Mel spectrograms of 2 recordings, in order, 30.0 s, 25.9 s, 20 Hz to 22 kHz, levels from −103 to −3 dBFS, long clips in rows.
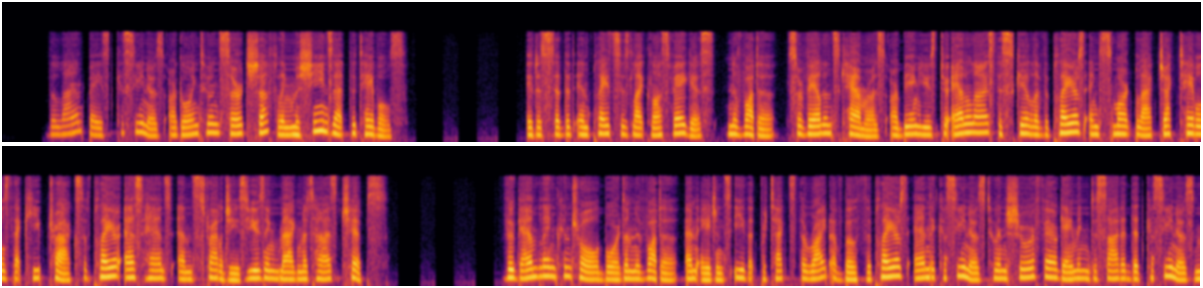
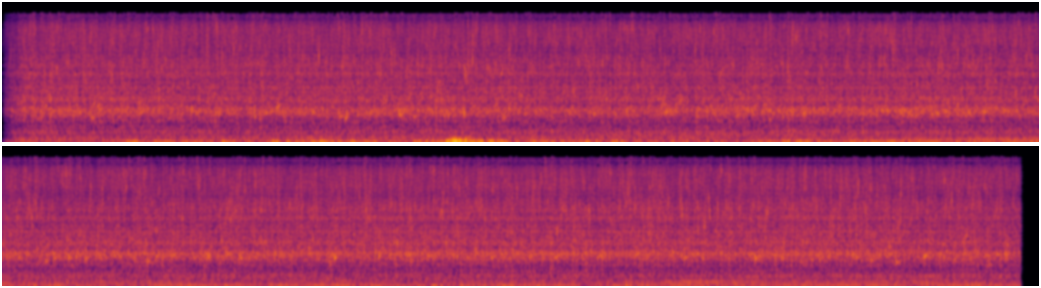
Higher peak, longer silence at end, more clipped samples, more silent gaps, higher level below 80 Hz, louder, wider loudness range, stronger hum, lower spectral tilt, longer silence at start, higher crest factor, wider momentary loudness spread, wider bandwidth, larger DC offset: first, -2 dBFS vs -12 dBFS; second, 0 s vs 0.25 s; neither; first, 5.18-5.51 s, 5.71-5.93 s, 6.21-6.43 s, 19.93-20.21 s, 20.40-20.63 s, 20.91-21.13 s vs none; second, -52 dBFS vs -44 dBFS; first, -19 LUFS vs -35 LUFS; first, 4 LU vs 1 LU; neither; first, -5.5 dB/octave vs -1 dB/octave; first, 0.6 s vs 0 s; about the same, 18 dB vs 22 dB; first, 7 LU vs 2 LU; second, 10.5 kHz vs 17 kHz; neither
